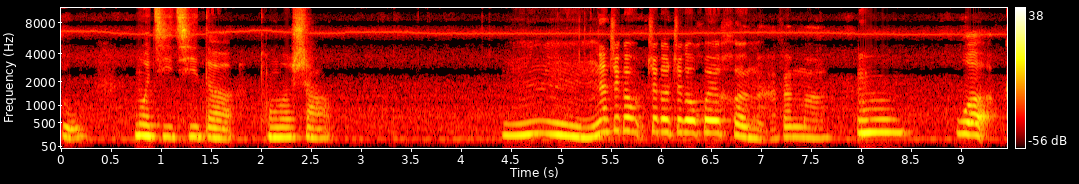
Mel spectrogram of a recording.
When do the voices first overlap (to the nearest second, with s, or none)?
none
